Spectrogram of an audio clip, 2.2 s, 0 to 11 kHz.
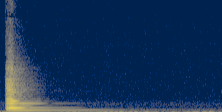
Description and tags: violin spiccato A2
spiccato, violin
